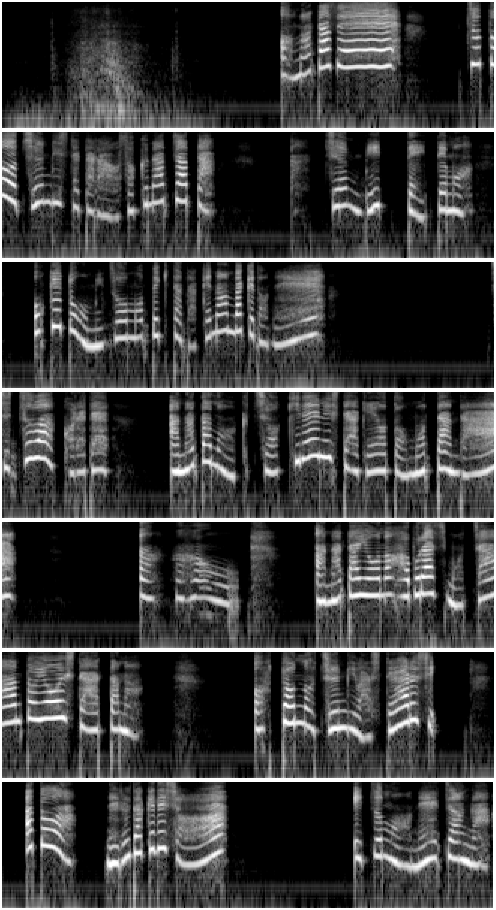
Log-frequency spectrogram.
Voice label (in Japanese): 繋がるって、ふわふわする（Voice）, ASMR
